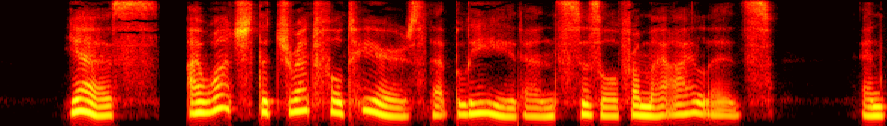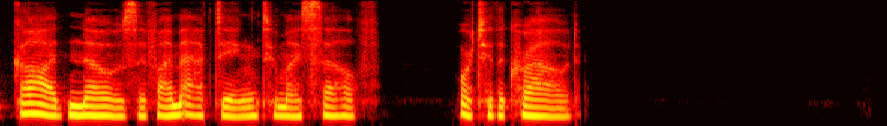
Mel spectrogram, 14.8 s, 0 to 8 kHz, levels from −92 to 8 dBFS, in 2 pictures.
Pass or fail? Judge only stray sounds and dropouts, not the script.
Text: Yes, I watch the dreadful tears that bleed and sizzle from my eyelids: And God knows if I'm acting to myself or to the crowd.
pass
